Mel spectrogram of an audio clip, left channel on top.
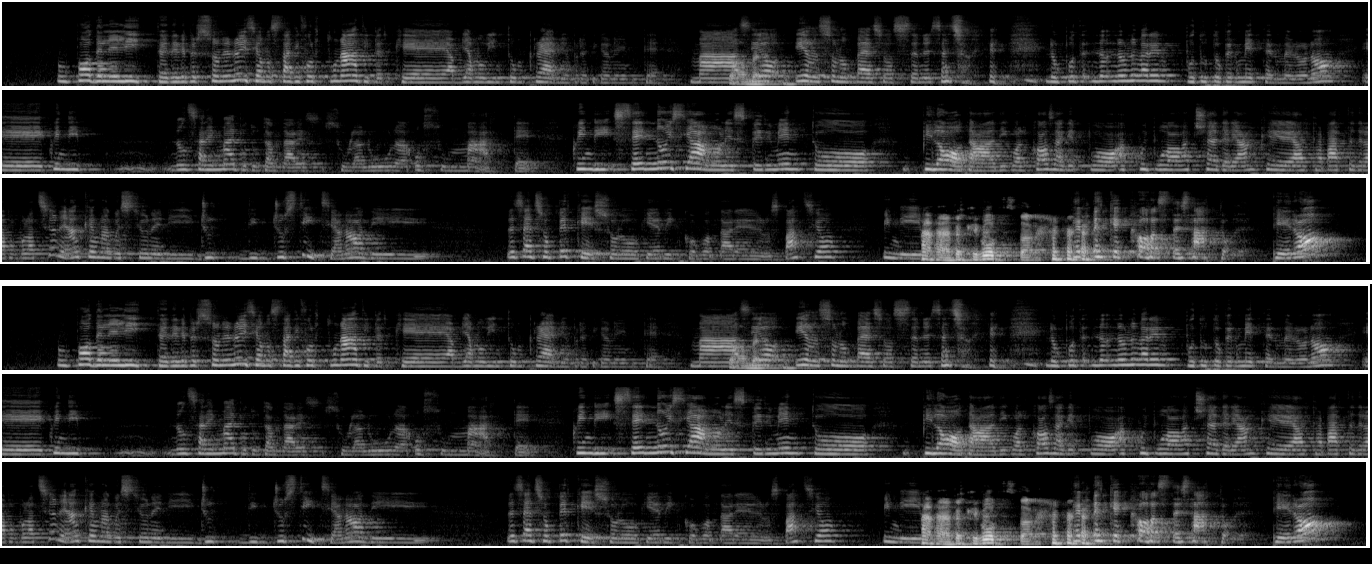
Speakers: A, on the left; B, on the right.
A: un po' dell'elite, delle persone. Noi siamo stati fortunati perché abbiamo vinto un premio praticamente, ma
B: Vabbè,
A: se io,
B: <laughs>
A: io non sono Bezos, nel senso che <laughs> non, pote- no- non avrei potuto permettermelo, no? E quindi mh, non sarei mai potuta andare s- sulla Luna o su Marte. Quindi se noi siamo l'esperimento pilota di qualcosa che può, a cui può accedere anche altra parte della popolazione, è anche una questione di, giu- di giustizia, no? Di, nel senso, perché solo chi è ricco può andare nello spazio? Quindi,
B: Ah, perché costa.
A: ah,
B: <laughs>
A: e perché costa, esatto. Però,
